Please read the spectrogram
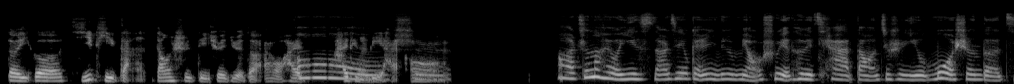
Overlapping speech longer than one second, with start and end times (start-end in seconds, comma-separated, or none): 2.9-4.5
